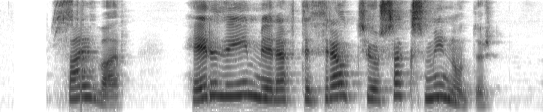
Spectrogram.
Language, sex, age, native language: Icelandic, female, 50-59, Icelandic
